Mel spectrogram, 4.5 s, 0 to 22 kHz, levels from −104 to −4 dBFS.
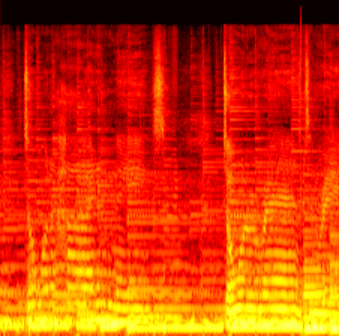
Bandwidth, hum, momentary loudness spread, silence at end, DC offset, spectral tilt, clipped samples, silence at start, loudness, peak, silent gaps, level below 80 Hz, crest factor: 15 kHz; none; 7 LU; 0 s; under 0.1%; -7 dB/octave; under 0.1%; 0 s; -24 LUFS; -8 dBFS; none; -46 dBFS; 14 dB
